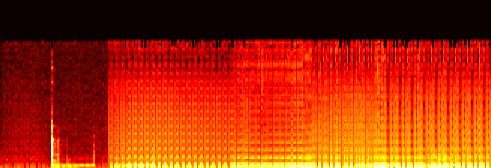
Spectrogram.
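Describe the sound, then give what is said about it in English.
A short touch-tone beep from a phone being dialed to call someone, followed by a loud, steady, buzzing line tone that drones on without a break; the call goes unanswered. No one speaks. “So let's phone”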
